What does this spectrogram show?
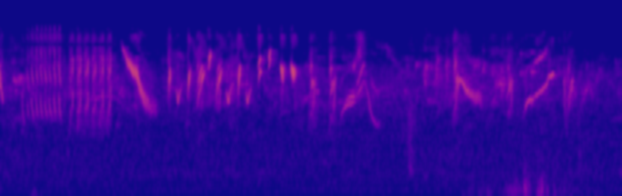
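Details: Goldfinch song used to teach young goldfinches and bring in females: opens with a fast buzzy rattle, then a steady string of sweet twittering chirps and slurred whistles, fading into softer calls.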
